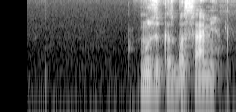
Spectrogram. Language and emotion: Russian, neutral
